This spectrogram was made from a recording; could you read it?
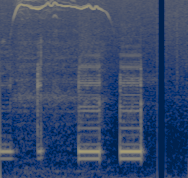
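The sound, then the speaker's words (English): Telephone keypad tones beep in a short sequence as a call is dialed: a brief tone, then two longer, steady electronic beeps spaced evenly apart, clear with no talking. “Manager Nick, calling him right now on our phone.”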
